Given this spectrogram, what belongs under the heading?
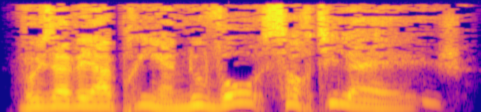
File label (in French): new spell, VOICES fr NARRATOR; Fate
